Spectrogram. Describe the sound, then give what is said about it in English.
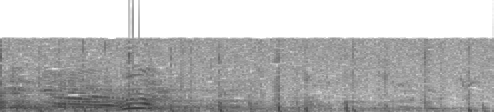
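The horses of Cisco and Pancho clip-clop in a quick, steady rhythm of sharp knocks, moderately loud, with a brief voice heard early on beneath them. “White men, get off horses.”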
